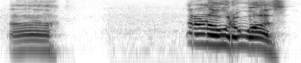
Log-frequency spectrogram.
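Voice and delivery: ordinary talk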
